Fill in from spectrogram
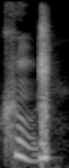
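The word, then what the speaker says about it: Cosne: When they got close, Virginia relocated to the town of Kuhn in May 1944. I would have said that one wrong, because there's an S in there, and you don't pronounce that S. The town of Kuhn in May 1944.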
